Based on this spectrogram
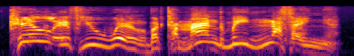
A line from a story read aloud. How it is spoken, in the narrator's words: the gunslinger roared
